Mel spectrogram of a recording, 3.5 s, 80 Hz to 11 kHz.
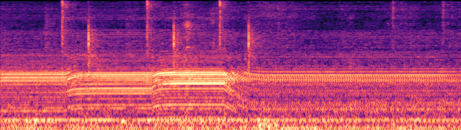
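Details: Electric baby nasal aspirator with 5 suction levels, USB-C rechargeable, switched on before use on a congested grandson: small motor whines steadily and steps through speed changes, with faint clicks as it switches settings.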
